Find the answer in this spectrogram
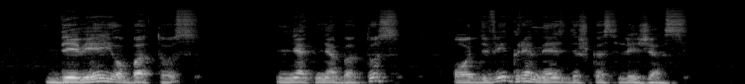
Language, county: Lithuanian, Šiauliai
